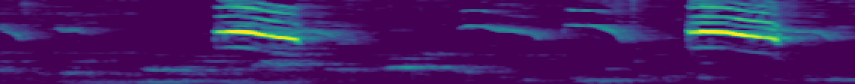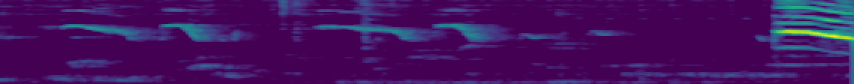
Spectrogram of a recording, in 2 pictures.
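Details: Mees's white-eye song played as a lure for other white-eyes: strong downslurred whistles roughly every one and a half to three seconds, interspersed with quieter chirped notes and low rumbling.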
